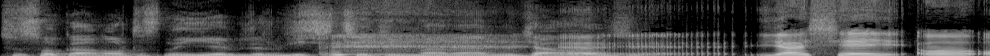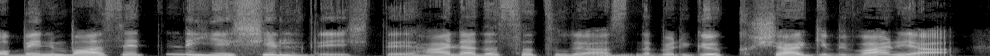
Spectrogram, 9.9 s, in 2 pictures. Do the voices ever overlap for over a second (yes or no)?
no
